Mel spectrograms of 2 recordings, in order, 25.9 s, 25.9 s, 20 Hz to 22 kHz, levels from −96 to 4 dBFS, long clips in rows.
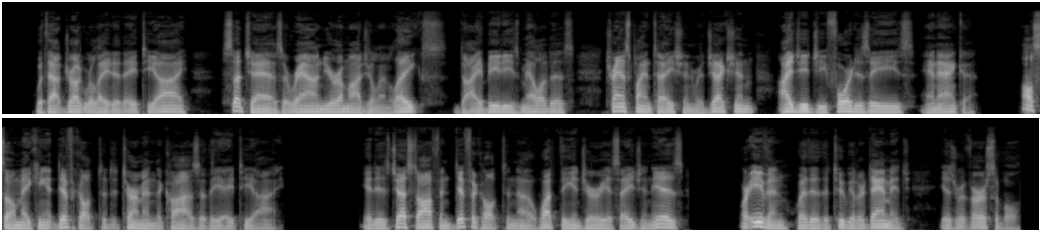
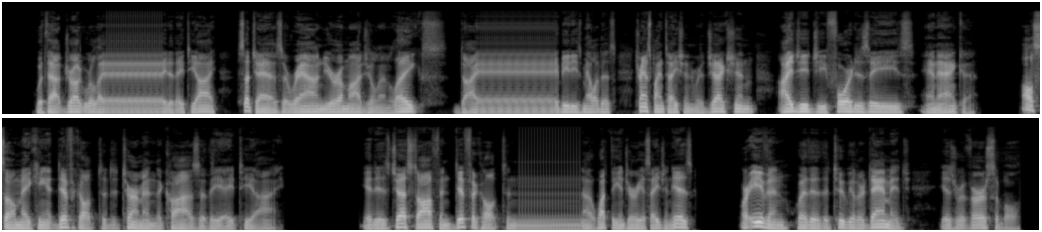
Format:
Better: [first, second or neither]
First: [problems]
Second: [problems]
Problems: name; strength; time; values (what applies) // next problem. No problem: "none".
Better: first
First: none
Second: audio freezing; at 1.5 s for 0.5 s, at 6 s for 1 s and at 19 s for 1 s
